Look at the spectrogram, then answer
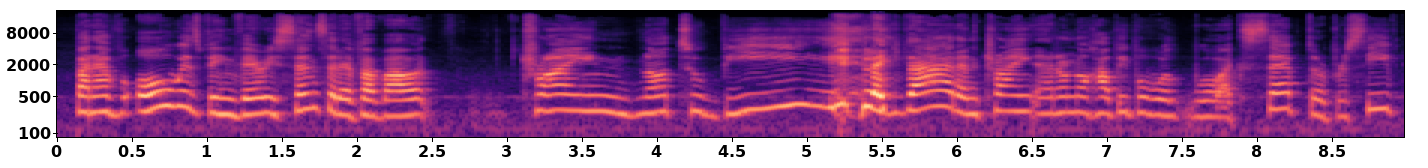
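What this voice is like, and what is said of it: Hispanic accent in English. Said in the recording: “I'm Hispanic. I am Latina. I speak Spanish. I speak with an accent.”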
